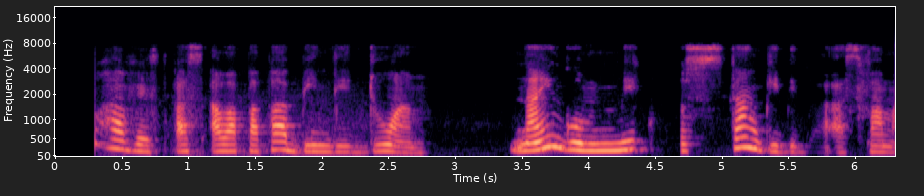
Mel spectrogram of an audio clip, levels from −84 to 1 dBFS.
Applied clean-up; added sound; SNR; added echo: none; none; none; none.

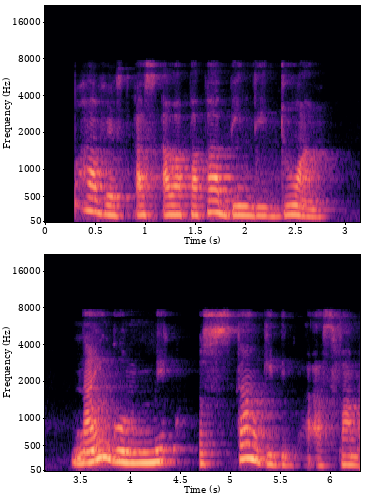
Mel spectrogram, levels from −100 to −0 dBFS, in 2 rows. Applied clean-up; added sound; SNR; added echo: none; none; none; reverberation time 0.5 s.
